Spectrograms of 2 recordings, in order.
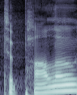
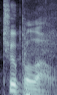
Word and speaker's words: Tupelo: how to pronounce this to Paulo to Polo um Jim you gotta get out of the house more often I believe that's Tupelo Tupelo which as far as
